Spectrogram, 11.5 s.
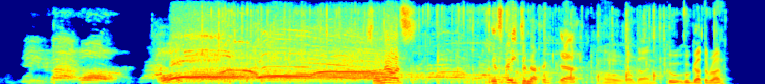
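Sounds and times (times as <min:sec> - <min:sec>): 
baseball stadium crowd chanting a cheer: 0:00.3 - 0:05.8
speech: 0:05.6 - 0:06.3, 0:07.4 - 0:11.0.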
